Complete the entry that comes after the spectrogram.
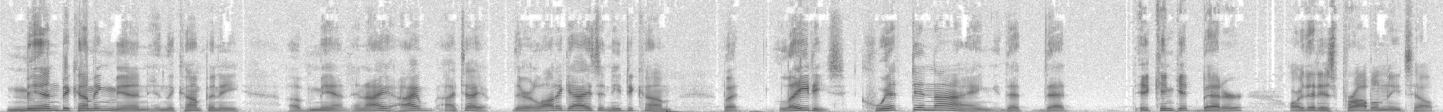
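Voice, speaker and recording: A man's voice: fairly high pitch, warm tone, smooth, no room sound, dull audio. Emphatic middle-aged male radio host. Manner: earnest, emphatic, pausing for effect. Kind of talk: call-in radio talk.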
